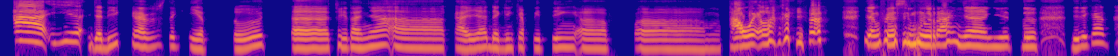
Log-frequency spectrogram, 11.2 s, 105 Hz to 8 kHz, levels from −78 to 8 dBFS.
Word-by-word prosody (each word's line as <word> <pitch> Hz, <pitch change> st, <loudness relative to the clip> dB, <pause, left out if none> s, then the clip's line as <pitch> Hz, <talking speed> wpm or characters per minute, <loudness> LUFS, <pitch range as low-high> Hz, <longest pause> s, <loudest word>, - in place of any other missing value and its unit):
Ah, 340 Hz, -3 st, +10 dB
iya 320 Hz, +2 st, -4 dB
jadi 200 Hz, -1 st, -1 dB, 0.2 s
crabstick 230 Hz, -1 st, -3 dB
itu, 190 Hz, -2 st, -7 dB, 0.5 s
eee, 195 Hz, 0 st, +3 dB
ceritanya 210 Hz, 0 st, -2 dB, 0.2 s
eee, 200 Hz, -2 st, -2 dB
kayak 195 Hz, +2 st, -1 dB
daging 200 Hz, 0 st, -4 dB
kepiting, 205 Hz, +1 st, -7 dB
eee, 195 Hz, -1 st, -3 dB, 0.3 s
mmm, 185 Hz, -1 st, -5 dB
KW 225 Hz, +3 st, +7 dB, 0.2 s
lah 335 Hz, -, +1 dB
kayak 335 Hz, -3 st, +2 dB, 0.5 s
yang 255 Hz, -1 st, +4 dB
versi 285 Hz, +4 st, +2 dB
murahnya 250 Hz, -2 st, +3 dB
gitu. 225 Hz, 0 st, -2 dB, 0.4 s
Jadi 200 Hz, +4 st, 0 dB
kan, 300 Hz, 0 st, -1 dB
210 Hz, 120 wpm, -21 LUFS, 195-255 Hz, 0.5 s, Ah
